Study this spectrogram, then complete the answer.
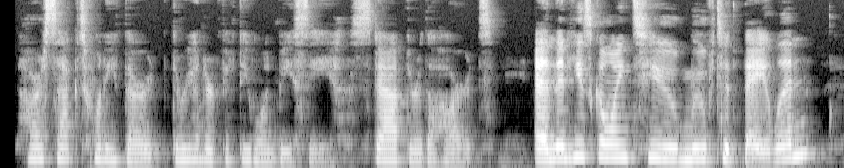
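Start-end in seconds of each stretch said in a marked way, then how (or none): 0.2-3.7 very soft, near-silent, very quiet hushed voice. Voicing a character who stares down at another, in a very quiet voice. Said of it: "in a very quiet voice".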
